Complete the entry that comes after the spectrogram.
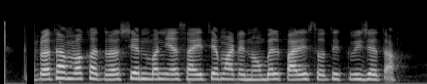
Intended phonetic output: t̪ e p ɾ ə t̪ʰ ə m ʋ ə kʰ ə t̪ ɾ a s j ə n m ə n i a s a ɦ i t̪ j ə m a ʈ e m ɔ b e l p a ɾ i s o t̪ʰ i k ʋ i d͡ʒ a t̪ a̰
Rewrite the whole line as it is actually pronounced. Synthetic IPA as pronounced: t̪ e p ɾ ə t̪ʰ ə m ʋ ə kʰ ə t̪ ɾ ə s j ə n b ə n j a s a ɦ i t̪ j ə m a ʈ e n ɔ b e l p a ɾ i s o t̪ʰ i k ʋ i d͡ʒ ə t̪ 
